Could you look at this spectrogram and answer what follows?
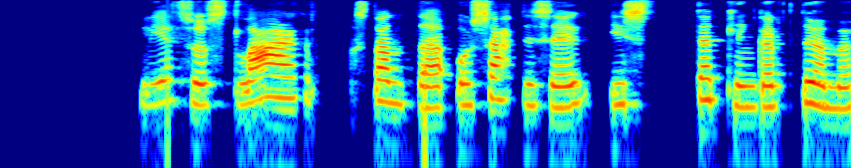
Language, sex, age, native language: Icelandic, female, 11, Icelandic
